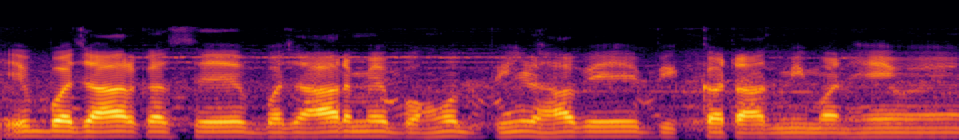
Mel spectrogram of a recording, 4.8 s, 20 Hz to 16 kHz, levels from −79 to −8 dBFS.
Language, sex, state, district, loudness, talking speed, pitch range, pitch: Chhattisgarhi, male, Chhattisgarh, Sukma, -19 LUFS, 160 wpm, 115-130 Hz, 120 Hz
